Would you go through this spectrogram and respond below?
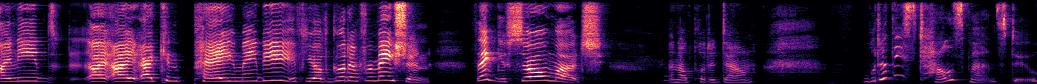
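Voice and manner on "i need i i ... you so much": loud, carrying shout. The speaker calls out a request for help and information, yelling into it. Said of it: "I'm just gonna yell into it like".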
